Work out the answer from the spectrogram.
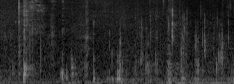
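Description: Cashew nuts being chewed: quiet, crisp crunches and bites come in an uneven rhythm, several in close succession.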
